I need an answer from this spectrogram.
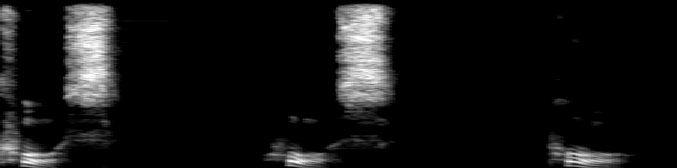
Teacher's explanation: when we have ER, OR, IR, whatever it is at the end of the word, we don't create this R sound. We just make the sound.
